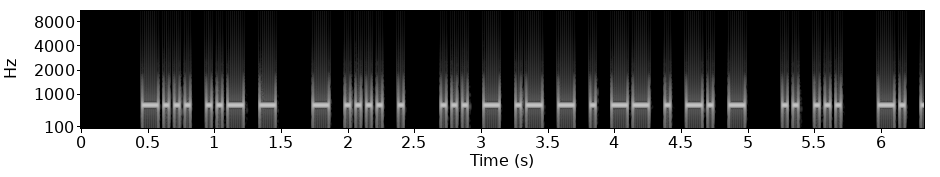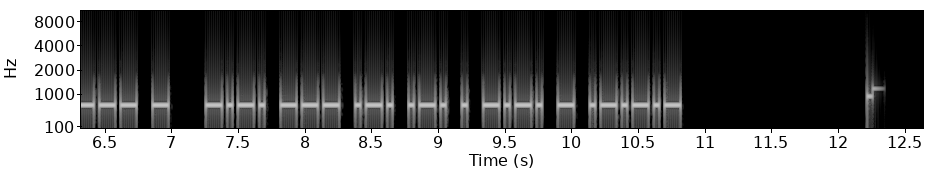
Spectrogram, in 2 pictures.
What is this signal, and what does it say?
Morse code, heard as a keyed tone, about 30 wpm, 700 Hz. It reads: BUT THE STATEMENT IS NOT CORRECT.
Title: Sentences from Top 1200 Words 30wpm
